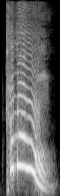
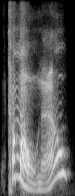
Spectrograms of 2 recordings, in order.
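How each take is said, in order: First: High, stretched admiring come on; admiring doctors. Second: Said in the usual way. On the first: Retold or imitated. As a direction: doctors impressed by the driver. Doctors reacting to driver.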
